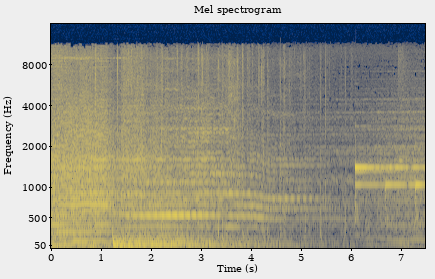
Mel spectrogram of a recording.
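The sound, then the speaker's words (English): A horse rears and gallops away into fog and trees, with a heavy burst of hoof clatter that swells suddenly, fades steadily, then rises again with a sustained tone near the end. “Scarecrow pulls on the reins and Nightmare rears up and bolts away, disappearing into the fog and trees.”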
